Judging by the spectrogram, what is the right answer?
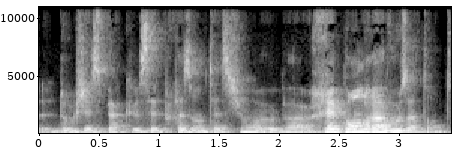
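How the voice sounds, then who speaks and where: A somewhat breathy woman's voice in a British accent with fairly even intonation. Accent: British-tinged French. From France and Britain. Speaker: coach. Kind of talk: webinar presentation. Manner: hesitant, many filler sounds.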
